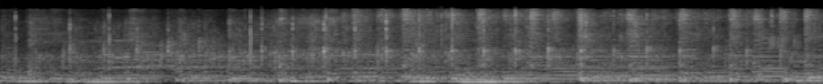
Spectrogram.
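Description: Live band playing an instrumental vamp: acoustic guitar with a drum kit keeping a busy beat of quick hits over low bass notes.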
